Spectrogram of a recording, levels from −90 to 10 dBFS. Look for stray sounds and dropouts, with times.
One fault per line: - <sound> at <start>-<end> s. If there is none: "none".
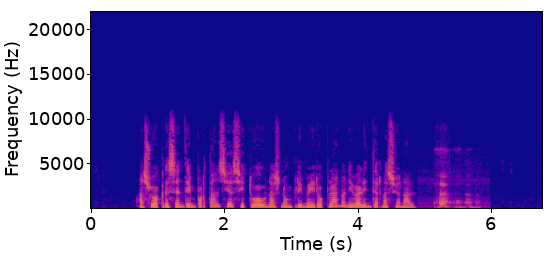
- throat clearing at 5.1-5.9 s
